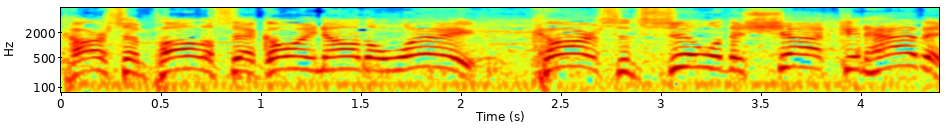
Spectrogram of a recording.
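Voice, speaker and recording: A man speaks in a raised, projected voice at a moderate pace over noticeable background noise. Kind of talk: live sports commentary on a youth soccer match, play-by-play. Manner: laughs and reacts in the moment, conversational and upbeat.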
